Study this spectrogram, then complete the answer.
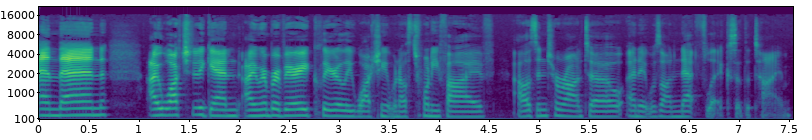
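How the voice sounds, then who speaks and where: Speaking with a Canadian accent, a woman uses a bright, sharp tone at medium pitch, a fairly quick pace and fairly even intonation. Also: big swings in loudness. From Canada, Thunder Bay, Ontario. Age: 30s. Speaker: podcast co-host. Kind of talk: casual chat. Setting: online call.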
